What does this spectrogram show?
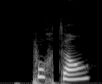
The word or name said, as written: pourtant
